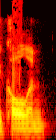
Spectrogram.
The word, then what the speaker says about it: Colan: And I've got a buddy who, uh, Dave, Dave, his last name is actually Colon, um, but you know, it's spelled C O L A N.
